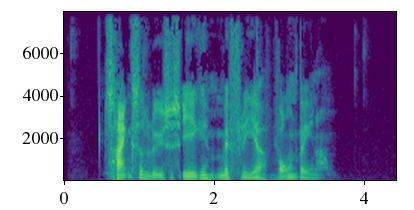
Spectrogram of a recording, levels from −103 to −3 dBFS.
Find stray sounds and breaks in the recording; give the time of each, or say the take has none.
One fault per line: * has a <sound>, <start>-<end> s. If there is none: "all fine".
all fine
